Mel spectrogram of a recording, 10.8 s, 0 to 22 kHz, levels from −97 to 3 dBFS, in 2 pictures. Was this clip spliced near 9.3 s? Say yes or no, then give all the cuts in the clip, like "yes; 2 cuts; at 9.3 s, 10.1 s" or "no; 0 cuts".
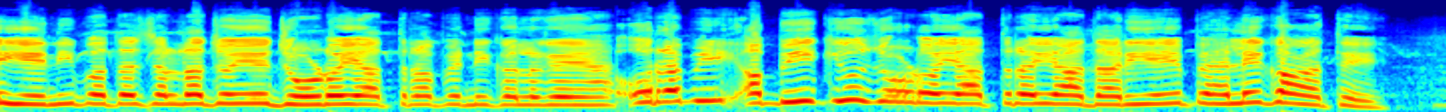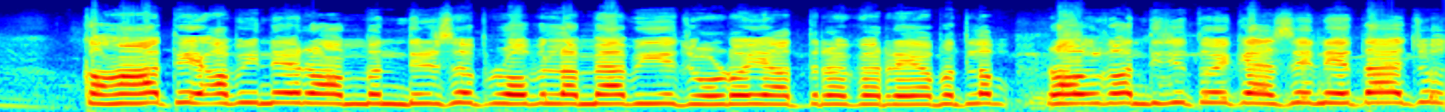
yes; 2 cuts; at 2.3 s, 9.3 s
